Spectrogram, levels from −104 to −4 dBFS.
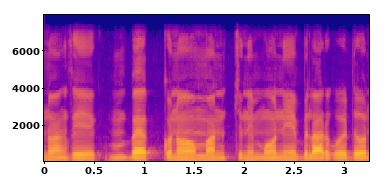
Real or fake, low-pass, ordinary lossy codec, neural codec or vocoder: real; 7.2 kHz; none; none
